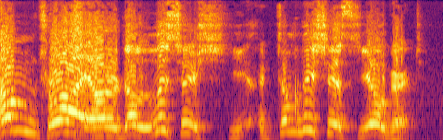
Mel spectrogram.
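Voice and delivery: big projecting announcer voice. Speaker shows how they call out to customers in the store, big projecting announcer voice. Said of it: "a big kind of projecting announcer voice".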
